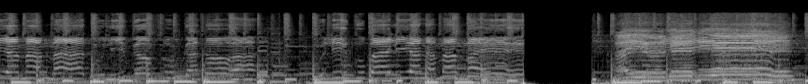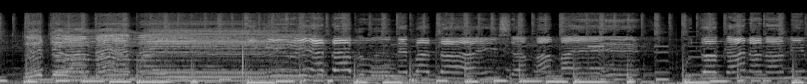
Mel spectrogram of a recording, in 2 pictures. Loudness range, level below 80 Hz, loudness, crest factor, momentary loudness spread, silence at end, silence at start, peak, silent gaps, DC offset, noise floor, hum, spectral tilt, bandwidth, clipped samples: 5 LU; -36 dBFS; -21 LUFS; 20 dB; 10 LU; 0 s; 0 s; -4 dBFS; none; under 0.1%; -66 dBFS; none; -3 dB/octave; 12 kHz; under 0.1%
